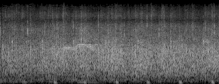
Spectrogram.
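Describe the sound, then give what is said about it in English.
Audience applause from a large crowd at a packed gathering, a dense, even wash of many hands clapping that holds steady and unbroken for the whole two seconds. “So please clap for yourselves.”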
